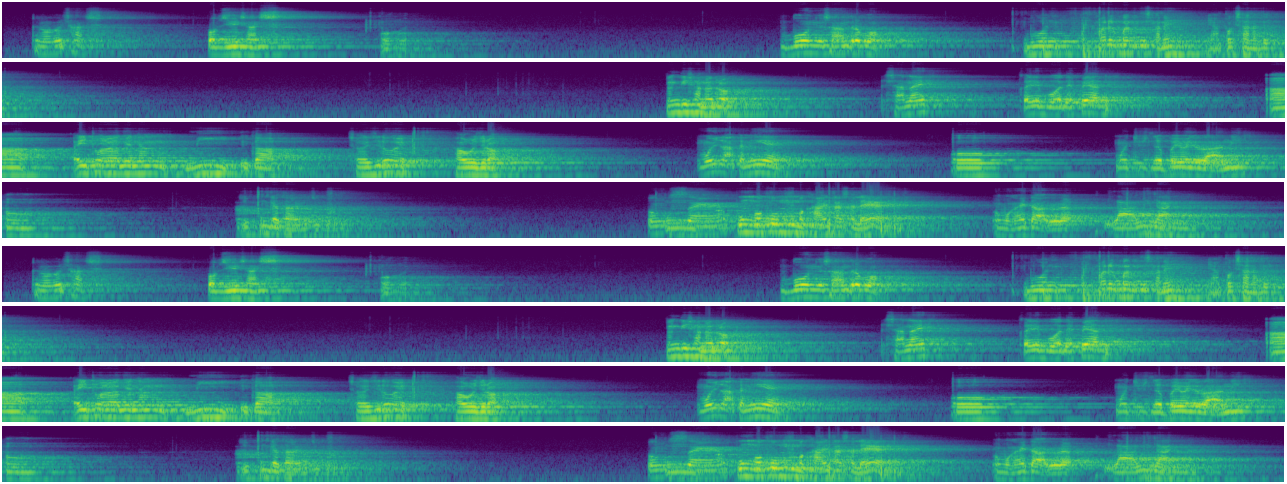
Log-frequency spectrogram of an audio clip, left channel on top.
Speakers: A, on the right; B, on the left.
A: ꯀꯩꯅꯣꯗꯣ ꯑꯣꯢ ꯁꯥꯟꯁꯤ ꯄꯞꯖꯤ ꯑꯣꯢ ꯁꯥꯟꯁꯤ
B: ꯍꯣ ꯍꯣꯏ
A: ꯕꯣꯟꯒ ꯁꯥꯟꯗ꯭ꯔꯕꯣ
B: ꯕꯣꯟ ꯃꯔꯛ ꯃꯔꯛꯇ ꯁꯥꯟꯅꯩ ꯌꯥꯝ ꯄꯥꯛ ꯁꯥꯟꯅꯗꯦ ꯅꯪꯗꯤ ꯁꯥꯟꯅꯗ꯭ꯔꯣ
A: ꯁꯥꯟꯅꯩ ꯑꯈꯣꯢꯘꯤ ꯕꯣꯜ ꯂꯦꯞꯄ ꯌꯥꯗꯦ
B: ꯑ ꯑꯩ ꯊꯂꯛꯑꯒꯦ ꯅꯪ ꯃꯤ ꯀꯩꯀꯥ ꯁꯍꯥꯖꯤꯠ ꯍꯣꯏ ꯍꯧꯔꯨꯖꯤꯔꯣ
A: ꯃꯣꯏ ꯂꯥꯛꯀꯅꯤꯌꯦ
B: ꯑꯣ
A: ꯃꯣꯏ ꯆꯨꯢꯁꯟ ꯆꯠꯄꯩ ꯑꯣꯏꯅ ꯂꯥꯛꯑꯅꯤ
B: ꯑꯣ ꯄꯨꯡ ꯀꯌꯥ ꯇꯥꯔꯑꯦ ꯍꯧꯖꯤꯛꯄꯣ
A: ꯄꯨꯡꯁꯦ
B: ꯄꯨꯡ ꯄꯨꯡ ꯑꯍꯨꯝ ꯃꯈꯥꯏ ꯇꯥꯁꯜꯂꯛꯑꯦ
A: ꯑꯍꯨꯝ ꯃꯈꯥꯏ ꯇꯥꯗꯣꯔꯦ
B: ꯂꯥꯛꯑꯅꯤ ꯂꯥꯛꯑꯅꯤ ꯃꯣꯏ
